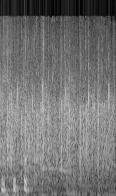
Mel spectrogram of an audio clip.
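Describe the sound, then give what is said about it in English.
A church audience gives a hand clap of praise: brisk, continuous clapping from many people that holds at a fairly even level from start to finish. “can we just give like a hand clap of praise?”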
